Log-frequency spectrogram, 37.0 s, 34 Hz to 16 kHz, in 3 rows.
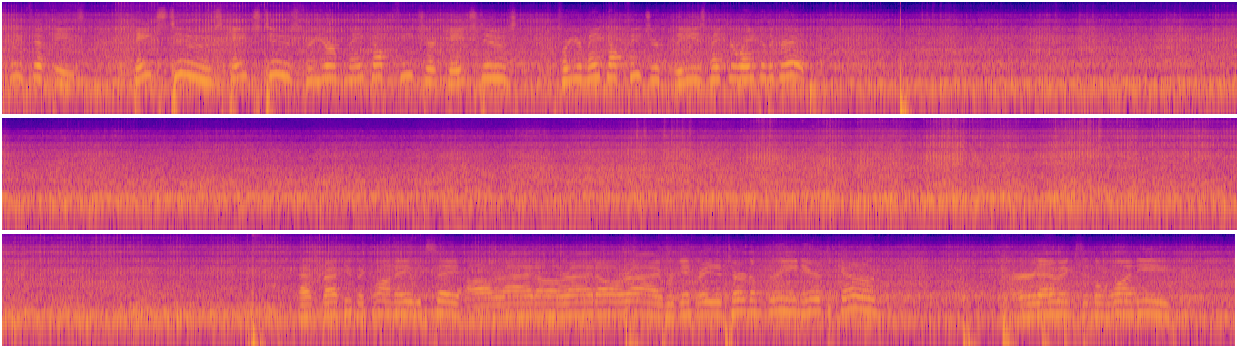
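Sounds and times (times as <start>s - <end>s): go-kart engines droning: 0.0s - 37.0s.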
